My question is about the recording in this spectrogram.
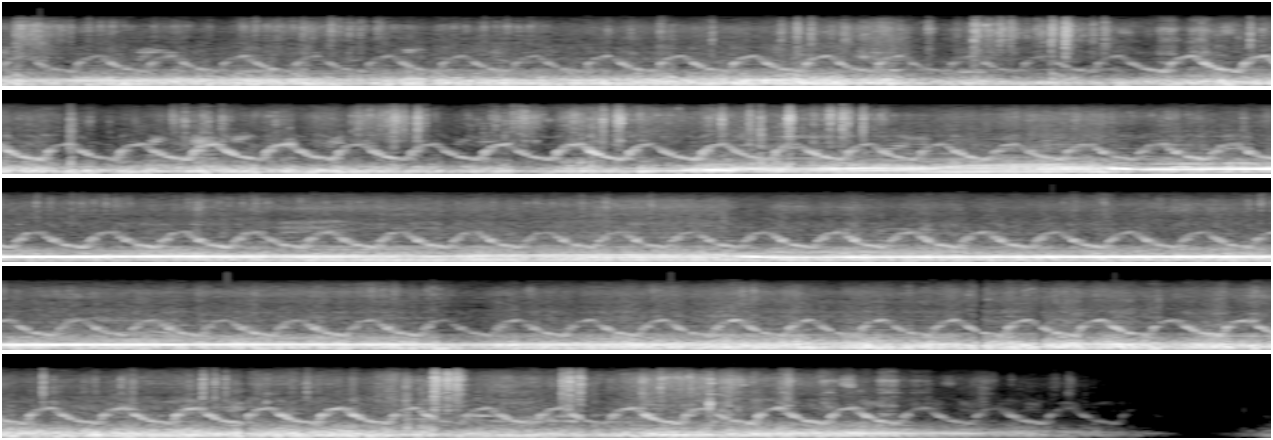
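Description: Police car siren on a fast-cycling yelp during a high-speed pursuit, over road and wind noise. Partway through, the car's engine note climbs and drops back twice as it gathers speed, then holds high for several seconds.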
